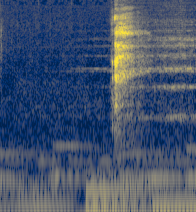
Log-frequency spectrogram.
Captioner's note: Mrs. Hill sighs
